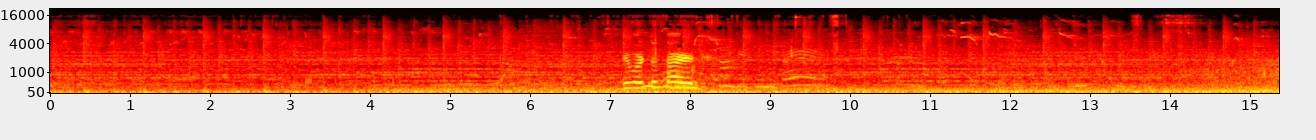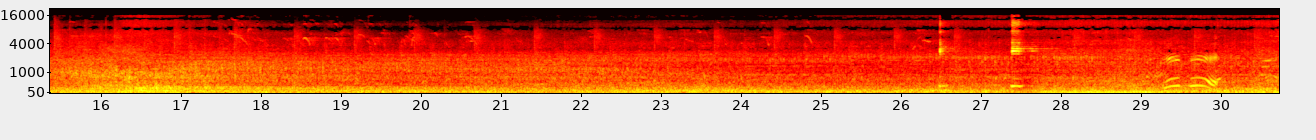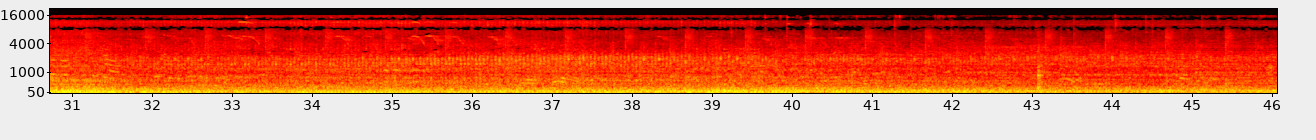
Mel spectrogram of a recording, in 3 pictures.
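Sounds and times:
small truck engine rumble: 0.0s - 46.0s.

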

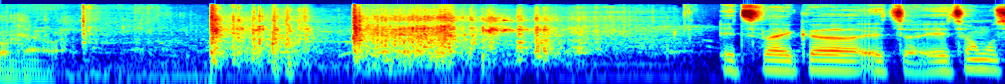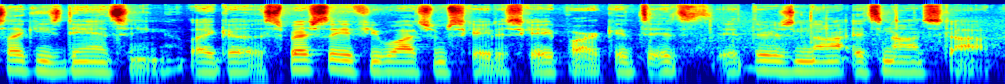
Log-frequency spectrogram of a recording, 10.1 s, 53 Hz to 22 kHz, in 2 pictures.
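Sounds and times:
skateboard wheels rolling on concrete: 0.0s - 3.6s, 7.3s - 10.0s
skateboard clack: 0.2s - 3.6s
skateboard hard impact: 0.4s - 3.4s.

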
